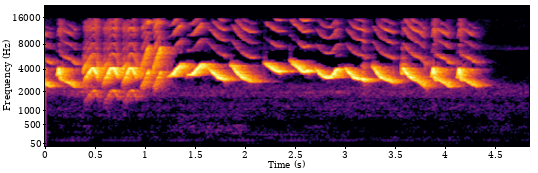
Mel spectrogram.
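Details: A chestnut-bellied seed finch of the northeastern Brazilian type sings a fast, unbroken run of high, clear whistles and slurred warbling notes for about four seconds, then falls silent.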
